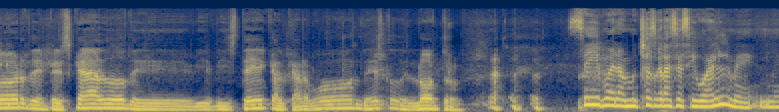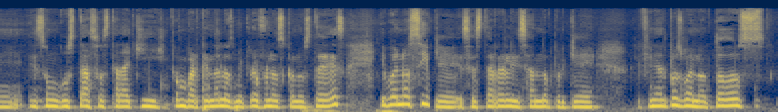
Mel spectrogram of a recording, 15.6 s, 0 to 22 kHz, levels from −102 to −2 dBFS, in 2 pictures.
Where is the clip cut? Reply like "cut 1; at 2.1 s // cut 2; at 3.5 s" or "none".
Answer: cut 1; at 12.1 s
